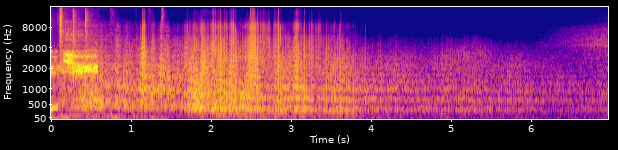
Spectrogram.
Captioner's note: robust music; aircraft humming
